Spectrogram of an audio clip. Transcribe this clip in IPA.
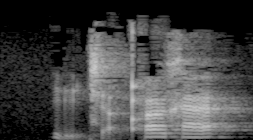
ḭ c ḭ qʼ ʉ x æ

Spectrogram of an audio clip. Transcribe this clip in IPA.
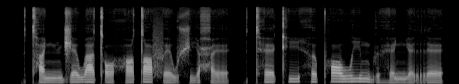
tʰ a˨ ɲ n d͡ʒ ɛ˧ w a˧ tʼ ɔ˨ h ɔ˨˦ tˤ ɛ˧ f ɛ˨ w ʃ i˨˦ ħ ɛ˨ | tʰ ɛ˧ kʰ i˦ h ə˦ pʰ ɔ˦ w i˦ m b ʏ˨ ɦ ɛ˨ ɲ ɛ˨ r ɛ˦˨

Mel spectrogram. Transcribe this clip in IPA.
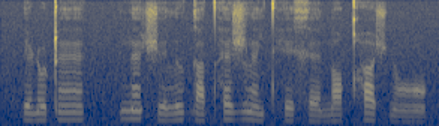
ɪ˨ ɳ o˨ ʈ ɛ̃˦ | n ɛ̃˦ ʃ ɪ˨ l ɯ˦ ɡ a˨ t̪ʰ ɛ˦ ʒ l ɛ̃˨ j t̪ʰ e˨ x ɛ˨ n ɒ˦ qʰ ɯ˦˨ ʃ ɳ ɔ̃˨

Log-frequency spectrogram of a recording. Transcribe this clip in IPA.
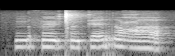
ŋ ə θ ɛ̃ ǀ ɐ̃ k ɛ r ɤ ʕ a

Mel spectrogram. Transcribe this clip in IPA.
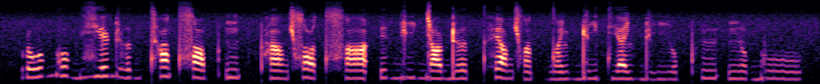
ɽ o˨˦ ɡ o˦˨ ɡ zʲ ɛ˦ ɖʱ ə˨ ɡ tʰ ə̃˦ tˤ sˤ ɨ˨ pʼ ĩ˦˨ t pʰ ã˧ ɳ sˤ ɵ˦˨ t sˤ ã˦ ʔ ɪ˦ ɡ i˦ ɟ ɑ˦ ɖ ə˧ t̪ʰ ɛ˦˨ ɳ sˤ ə̃˨ t dˤ ã˧ ʎ ɖ i˦˨ tʲ a˦ ʎ ɖʱ i˨ o̯ pʰ ɨ˦ ʔ ĩ˧ o̯ ɡ u˦˨

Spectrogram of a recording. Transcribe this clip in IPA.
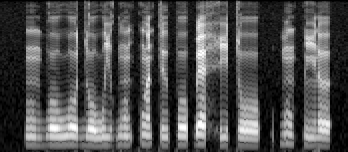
ũ˨ b o˧ w o˧ d o˨ w i˨ ɡʷ ũ˧ kʷ ã˦ t ɨ˨ p o˧ ɓ ɛ˦ h i˨ t o˨ | ɓ ũ˦ p ĩ˨ ɾ ə˨

